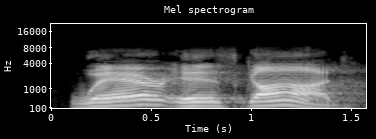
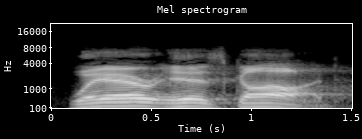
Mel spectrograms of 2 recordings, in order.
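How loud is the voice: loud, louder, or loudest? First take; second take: louder; loud. First: It is said more sternly and louder. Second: It is said sternly at moderate volume.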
